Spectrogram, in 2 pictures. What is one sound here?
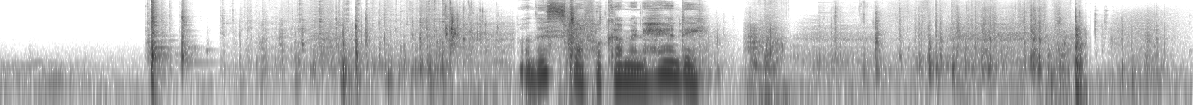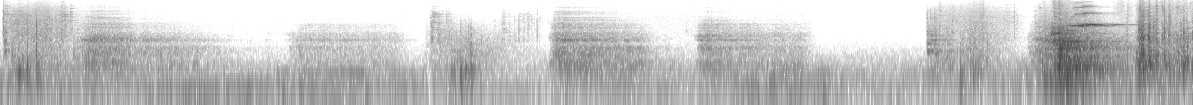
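Items rustle and clatter as a container is rummaged through.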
